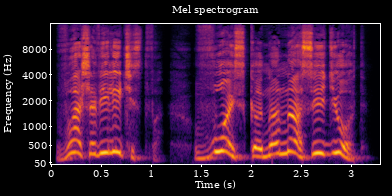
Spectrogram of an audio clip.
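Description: A woman's voice: mid-range voice, expressive, slow, a little mellow, no room sound, studio quality. A woman doing an urgent sentry messenger. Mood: alarmed. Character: anxious male sentry messenger. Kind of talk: storybook reading.

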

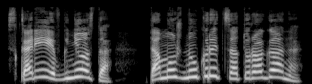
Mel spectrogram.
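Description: Bold handyman storybook hero, commanding, voiced by a woman; raised pitch, brisk. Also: expressive, dry recording, studio quality. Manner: commanding shouts.

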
